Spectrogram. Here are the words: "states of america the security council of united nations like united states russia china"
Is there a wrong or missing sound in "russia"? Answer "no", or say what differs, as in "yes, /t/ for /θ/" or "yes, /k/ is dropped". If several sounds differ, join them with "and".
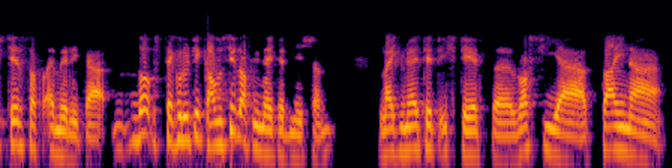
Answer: yes, /s/ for /ʃ/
